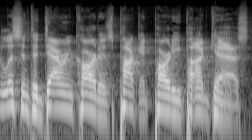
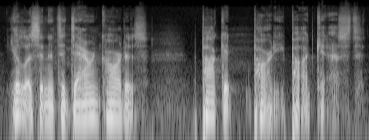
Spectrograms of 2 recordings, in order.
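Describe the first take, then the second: First: It is said in a bright, energetic morning voice. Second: It is said in a low, mellow late-night voice.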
